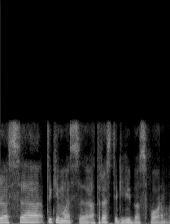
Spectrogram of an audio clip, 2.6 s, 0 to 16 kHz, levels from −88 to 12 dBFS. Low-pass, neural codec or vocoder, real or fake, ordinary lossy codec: 7.2 kHz; codec, 16 kHz, 4 kbps, FreqCodec, smaller model; fake; AAC, 96 kbps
